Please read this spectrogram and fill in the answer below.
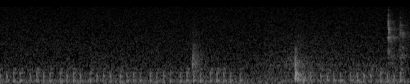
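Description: Faint metal clicks of a screwdriver working a screw in a rolling block rifle action, the sharpest about three seconds in, over a steady low hum.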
